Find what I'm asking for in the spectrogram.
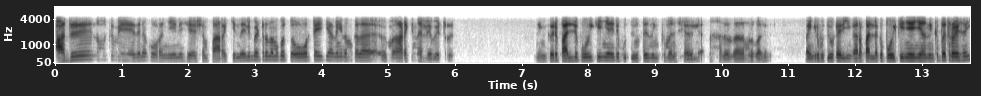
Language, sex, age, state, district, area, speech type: Malayalam, male, 30-45, Kerala, Wayanad, rural, conversation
